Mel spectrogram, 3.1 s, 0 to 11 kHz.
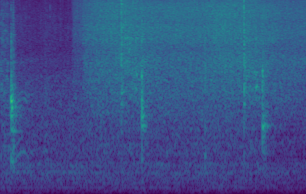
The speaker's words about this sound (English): The burgers sizzle while Michael scoops the meat juices back onto the 3 that are cooking.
